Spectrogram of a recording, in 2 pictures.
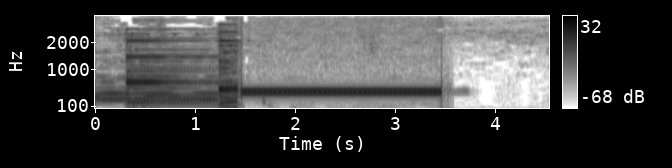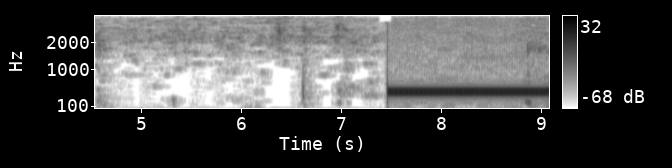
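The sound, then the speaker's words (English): A telephone dial tone follows a call being hung up: a brief jumble of mixed tones, then a steady mid-pitched continuous tone that cuts off, a stretch of near silence, and the same tone returning. “Did I hang up on you? I'm sorry. I didn't mean to hang up on you.”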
